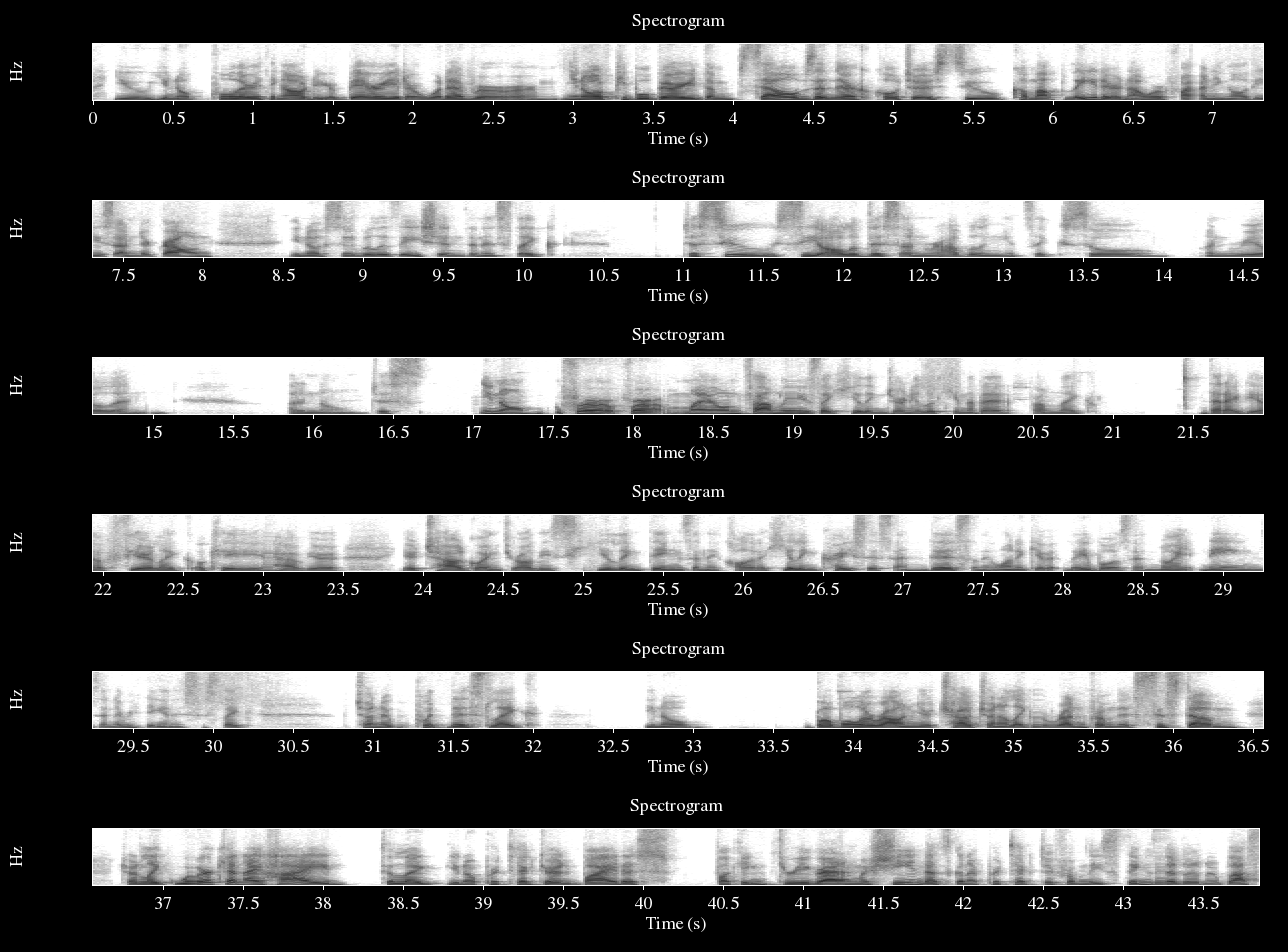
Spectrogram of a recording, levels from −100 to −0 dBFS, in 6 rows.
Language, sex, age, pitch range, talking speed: English, female, 20-39, 145-180 Hz, 220 wpm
